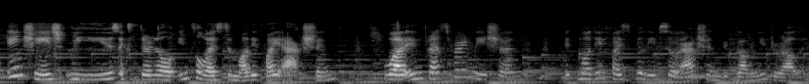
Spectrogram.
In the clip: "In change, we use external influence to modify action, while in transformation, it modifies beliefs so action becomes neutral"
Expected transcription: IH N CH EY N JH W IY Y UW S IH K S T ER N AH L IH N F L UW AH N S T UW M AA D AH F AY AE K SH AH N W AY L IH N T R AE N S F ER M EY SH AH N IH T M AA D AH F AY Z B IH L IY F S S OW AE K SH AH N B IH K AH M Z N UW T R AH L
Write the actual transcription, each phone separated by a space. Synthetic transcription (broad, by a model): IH N CH EY N JH W IY Y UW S IH K S T ER N AH L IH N F L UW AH N S T UW M AA D AH F AY AE K SH AH N W AY L IH N T R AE N S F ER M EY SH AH N IH T M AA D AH F AY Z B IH L IY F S S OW AE K SH AH N B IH K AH M N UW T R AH L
